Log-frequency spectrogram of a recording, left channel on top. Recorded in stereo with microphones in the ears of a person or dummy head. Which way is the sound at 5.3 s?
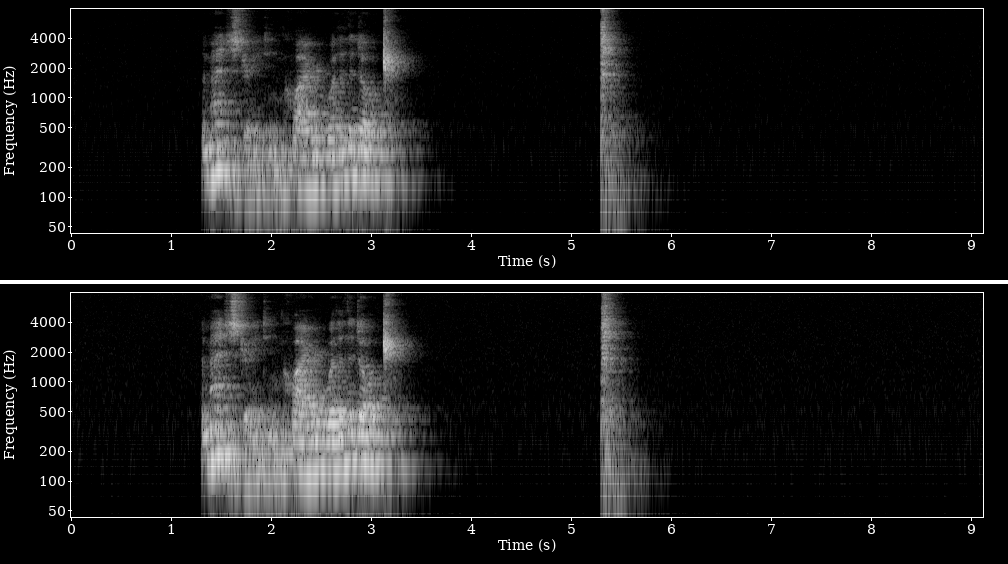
70° left (ahead or behind).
